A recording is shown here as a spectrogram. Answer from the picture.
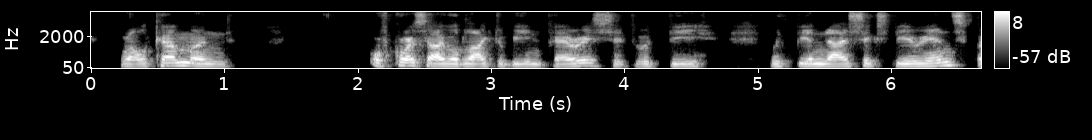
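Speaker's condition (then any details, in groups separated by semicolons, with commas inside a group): No condition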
